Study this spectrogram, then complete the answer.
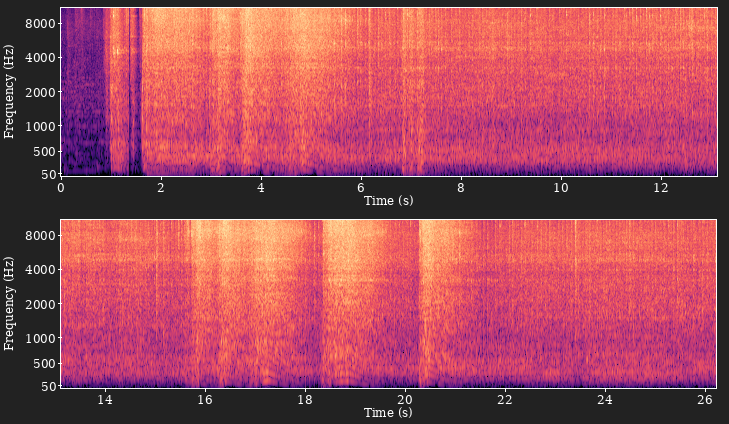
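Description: A chainsaw engine sputters to life and runs loudly.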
